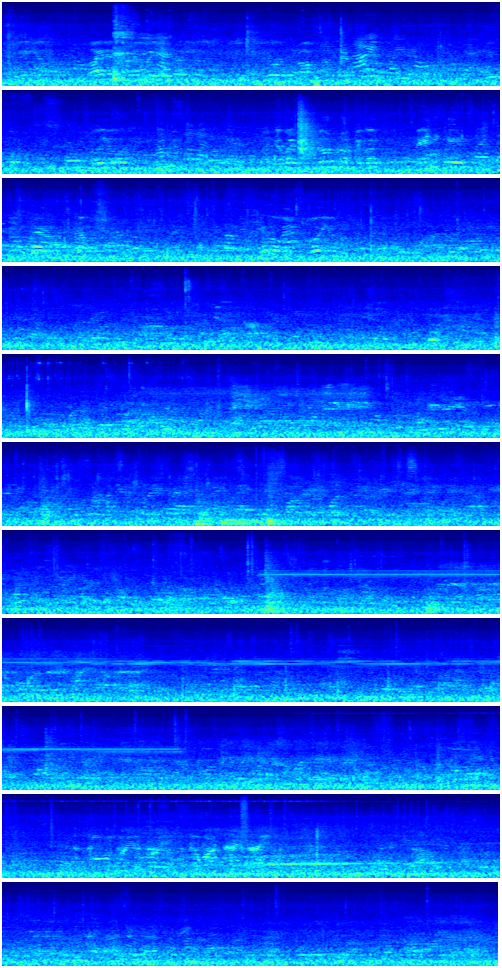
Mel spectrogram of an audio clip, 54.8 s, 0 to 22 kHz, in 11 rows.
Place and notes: Newark Airport, USA - Newark Airport
airport terminal Newark
NJ, USA, November 2008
